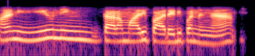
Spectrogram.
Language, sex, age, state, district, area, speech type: Tamil, female, 18-30, Tamil Nadu, Thanjavur, urban, conversation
